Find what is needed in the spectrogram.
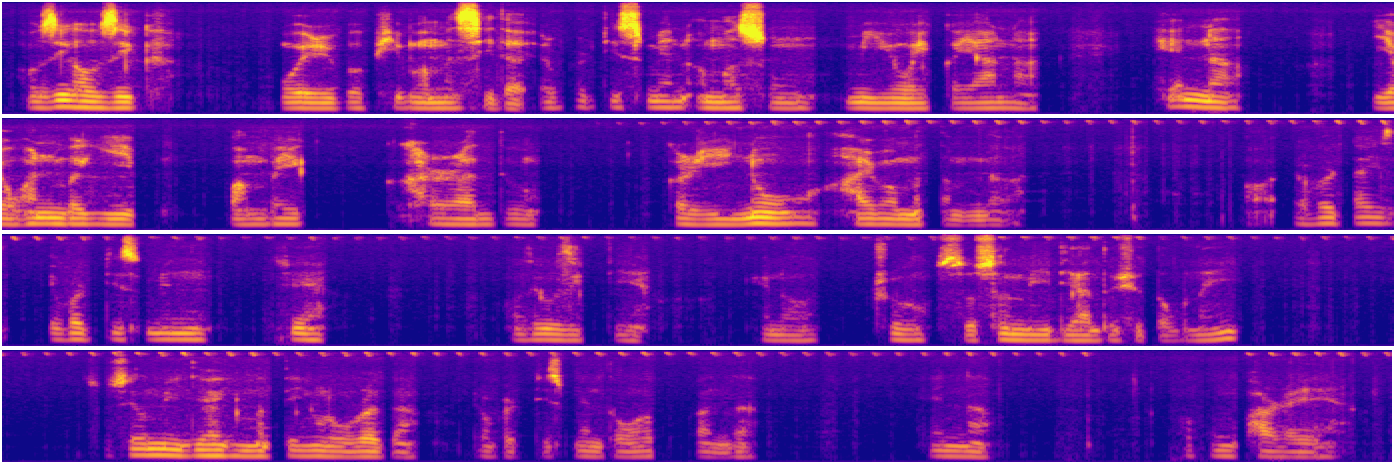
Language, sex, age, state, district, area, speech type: Manipuri, male, 30-45, Manipur, Chandel, rural, spontaneous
